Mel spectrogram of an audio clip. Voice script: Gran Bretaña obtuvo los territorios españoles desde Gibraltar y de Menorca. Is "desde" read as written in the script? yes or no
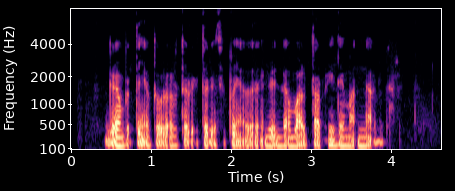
no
